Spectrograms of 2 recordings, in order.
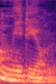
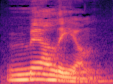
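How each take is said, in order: First: The first vowel is an 'ee' sound. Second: The first vowel is an 'eh' sound. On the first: The speaker calls it wrong. "日本語だとミリオンですけど" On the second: The speaker calls it right. "英語では、MII になっているのでメ、メリオンになります"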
